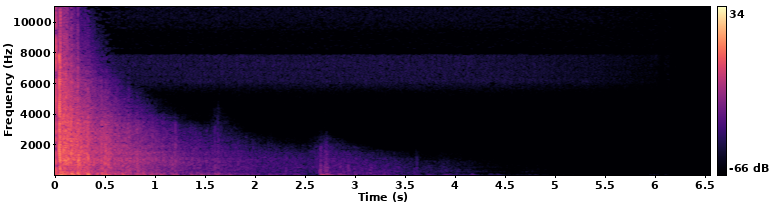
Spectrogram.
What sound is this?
Explosion sound made of some old firework recordings.
Bang, Blast, Bomb, Boom, Detonate, Detonation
